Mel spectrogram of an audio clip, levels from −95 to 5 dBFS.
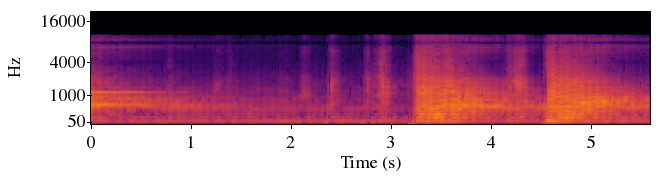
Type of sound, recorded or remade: remade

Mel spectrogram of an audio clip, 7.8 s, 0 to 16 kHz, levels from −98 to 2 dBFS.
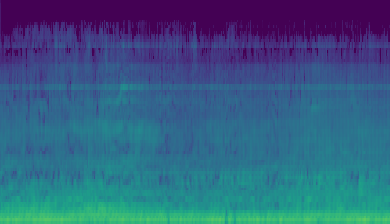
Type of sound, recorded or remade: remade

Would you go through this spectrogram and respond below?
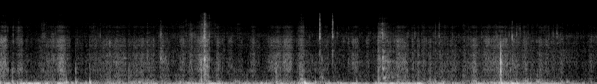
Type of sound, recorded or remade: recorded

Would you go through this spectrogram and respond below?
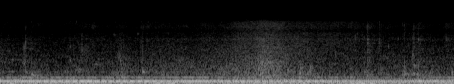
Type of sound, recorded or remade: recorded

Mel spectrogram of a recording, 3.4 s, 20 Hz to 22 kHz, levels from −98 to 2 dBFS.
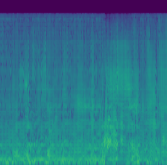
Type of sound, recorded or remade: remade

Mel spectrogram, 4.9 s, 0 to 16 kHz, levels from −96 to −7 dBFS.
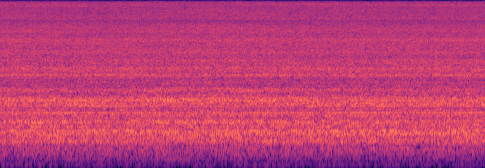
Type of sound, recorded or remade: recorded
